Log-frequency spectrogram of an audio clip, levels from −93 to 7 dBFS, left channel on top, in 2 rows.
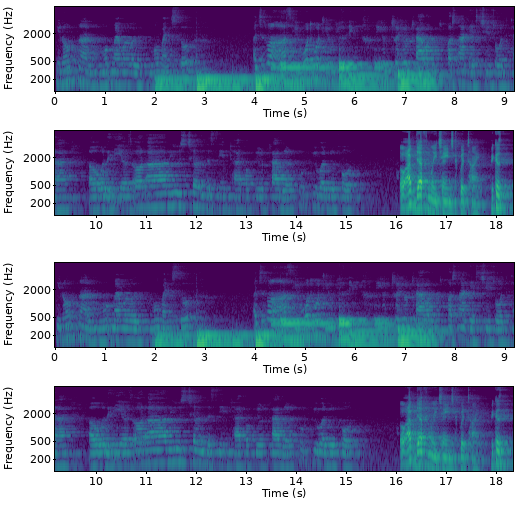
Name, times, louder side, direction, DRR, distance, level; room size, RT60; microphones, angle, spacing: voice 1, 0.0-2.7 4.0-7.6 7.8-9.4 9.8-15.1, right 1 dB, 75° left, -1 dB, 1.9 m, -50 dB
sound 1, 2.0-7.5, equal, 5° left, 0.9 m, -37 dB
voice 2, 16.1-18.1, left 5 dB, 50° left, 12 dB, 0.5 m, -33 dB
10.5 x 5.2 x 7.0 m, 1.2 s
head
